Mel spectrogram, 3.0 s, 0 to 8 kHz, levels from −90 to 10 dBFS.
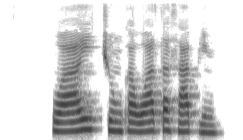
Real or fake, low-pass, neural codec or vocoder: real; 7.2 kHz; none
